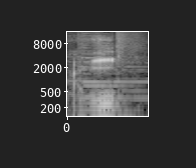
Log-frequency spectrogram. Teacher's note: Then we have the term kagi, key, but technically also lock. Kagi, accent on the last syllable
